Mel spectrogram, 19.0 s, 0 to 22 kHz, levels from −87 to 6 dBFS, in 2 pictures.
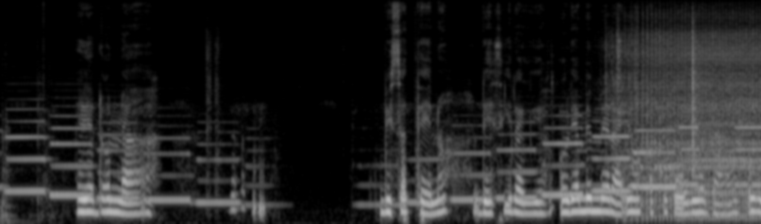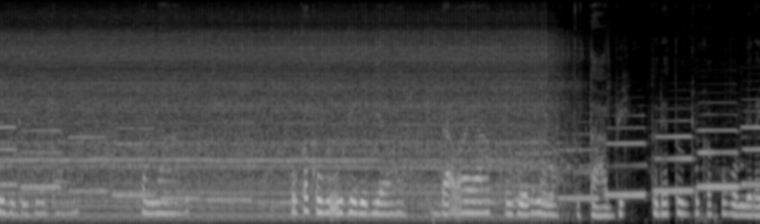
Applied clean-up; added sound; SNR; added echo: none; Engine starting + Wind instrument, woodwind instrument; 6 dB; none.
